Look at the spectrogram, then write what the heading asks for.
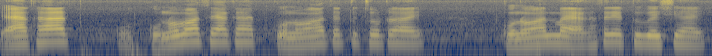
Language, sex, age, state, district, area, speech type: Bengali, female, 60+, West Bengal, Birbhum, urban, spontaneous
